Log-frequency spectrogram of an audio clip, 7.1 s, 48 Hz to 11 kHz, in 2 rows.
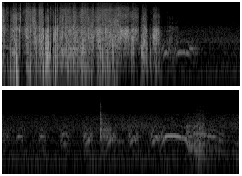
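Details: Owl calling at 2:30 am at night in south central Texas: soft, low hooting notes in a loose, quick series following a burst of loud rustling handling noise.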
